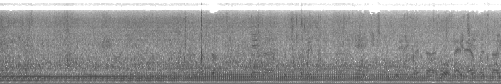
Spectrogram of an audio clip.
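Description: Inboard engine of a classic wooden speedboat running hard on a run across the water, a loud steady engine note that eases slightly in pitch near the end.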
